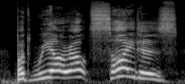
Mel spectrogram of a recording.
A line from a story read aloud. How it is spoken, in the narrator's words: cried Lord Rump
